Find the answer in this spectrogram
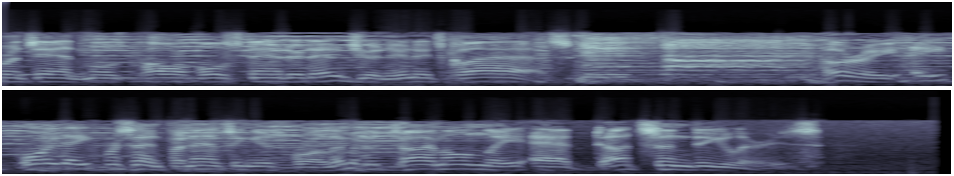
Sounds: music, speech

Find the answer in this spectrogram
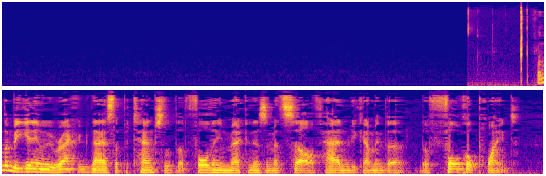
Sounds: speech

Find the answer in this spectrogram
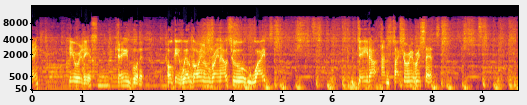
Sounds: scratching (performance technique)

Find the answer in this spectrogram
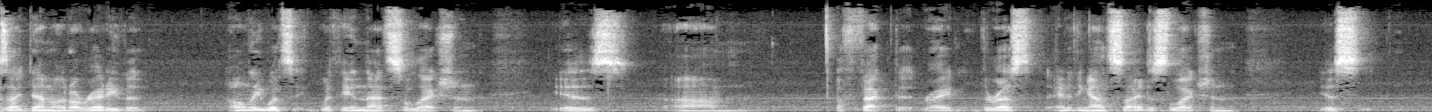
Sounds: speech

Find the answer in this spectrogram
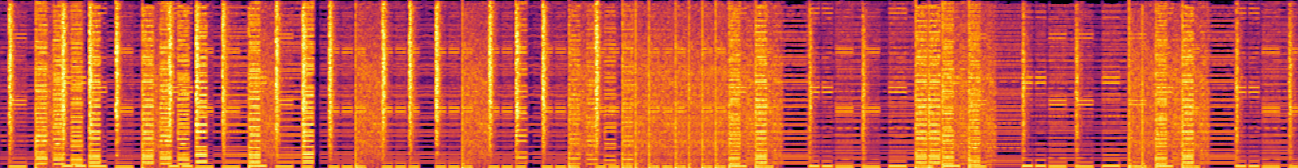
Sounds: music

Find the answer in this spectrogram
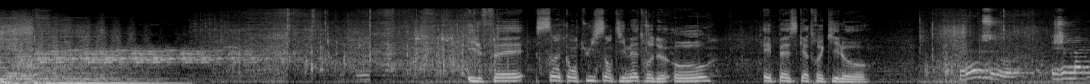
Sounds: speech

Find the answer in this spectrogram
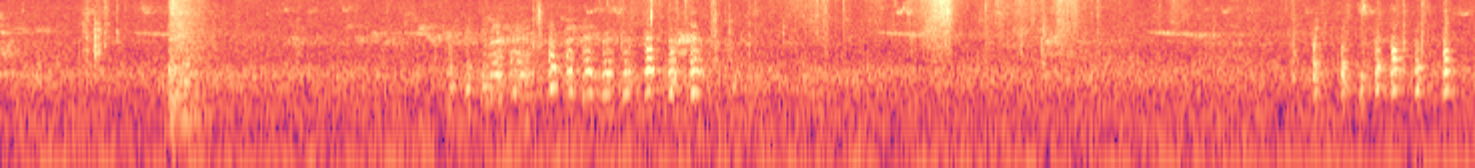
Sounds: animal, crowing, chicken

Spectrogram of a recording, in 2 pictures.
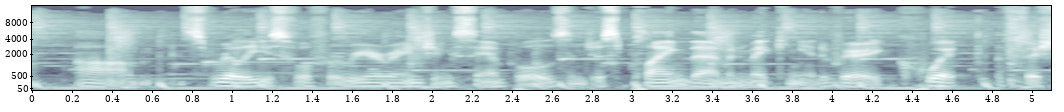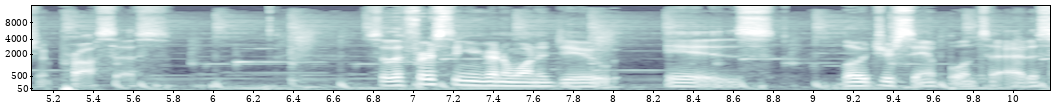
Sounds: music, sampler, speech

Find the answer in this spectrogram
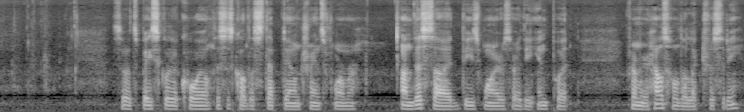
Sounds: speech

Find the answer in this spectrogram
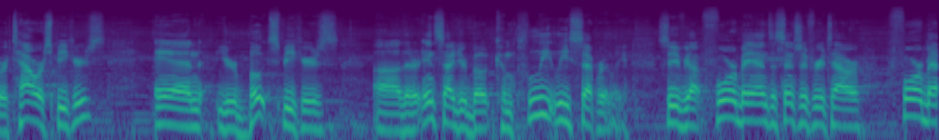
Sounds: speech

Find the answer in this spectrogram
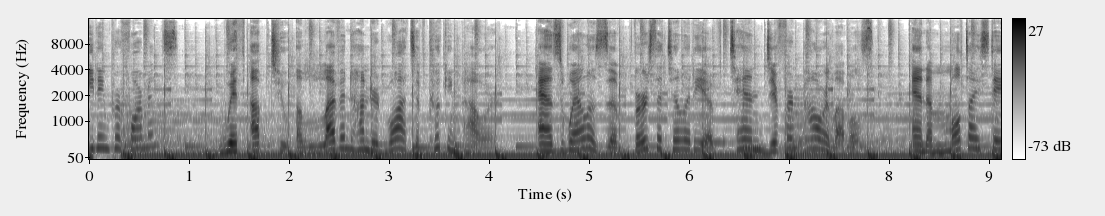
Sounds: speech, music

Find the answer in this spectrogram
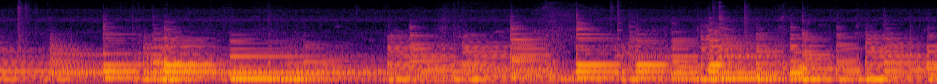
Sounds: acoustic guitar, musical instrument, plucked string instrument, music, guitar, strum

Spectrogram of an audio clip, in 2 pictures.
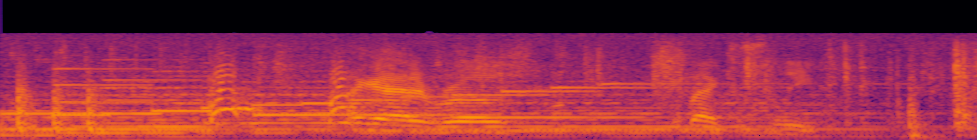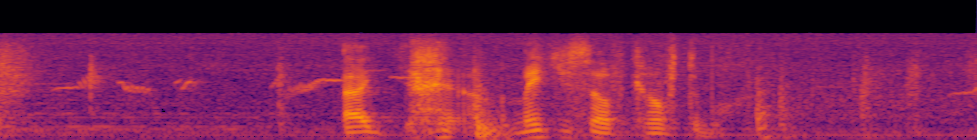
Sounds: speech, music, bird song

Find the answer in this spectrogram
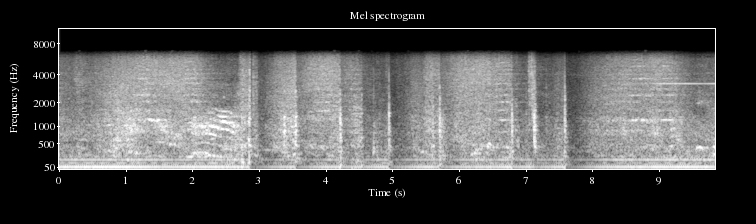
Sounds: printer printing, speech, printer

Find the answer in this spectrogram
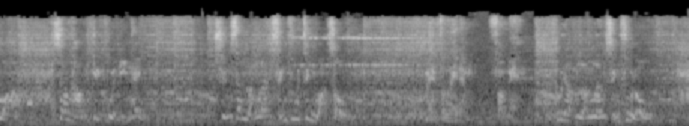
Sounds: speech, music

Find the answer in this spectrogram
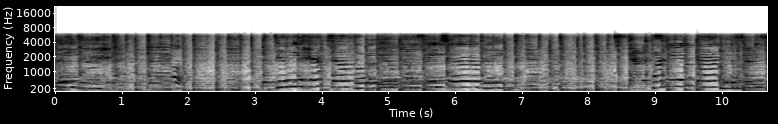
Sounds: music, male singing

